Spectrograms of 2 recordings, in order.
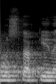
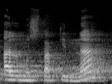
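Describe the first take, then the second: First: The n sound is short and single. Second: The n sound is held long, doubled. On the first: It means calm or low. "dibaca al-mustaqinah itu tanpa tasdid" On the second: It means hidden. "kita baca dengan tasdid"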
